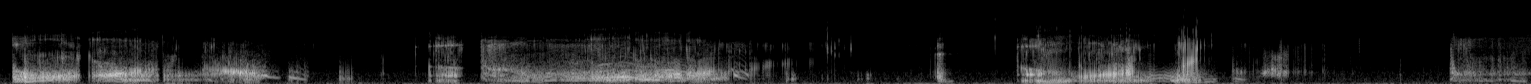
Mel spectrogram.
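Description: Loud, close growling rumbles in long bursts with short squelches between: stomach growling, a normal sound of gas and fluid moving through the gut.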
